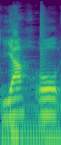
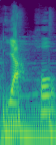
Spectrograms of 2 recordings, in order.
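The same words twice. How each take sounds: First: The word is drawn out long. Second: The word is said short and quick. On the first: The speaker calls it right. "Yahoo is kind of stretched out" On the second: The speaker calls it wrong.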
